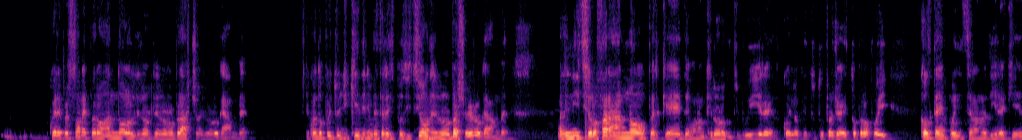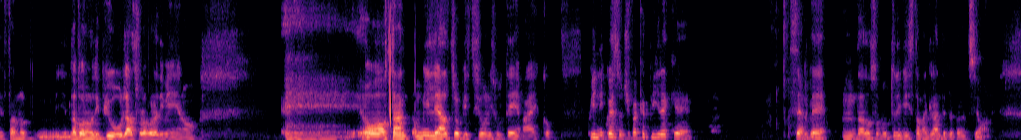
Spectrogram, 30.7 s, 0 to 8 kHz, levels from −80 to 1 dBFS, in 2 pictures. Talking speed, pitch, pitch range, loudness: 160 wpm, 140 Hz, 125-155 Hz, -23 LUFS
